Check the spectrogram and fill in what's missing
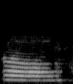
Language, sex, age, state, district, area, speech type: Marathi, female, 18-30, Maharashtra, Mumbai Suburban, urban, conversation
